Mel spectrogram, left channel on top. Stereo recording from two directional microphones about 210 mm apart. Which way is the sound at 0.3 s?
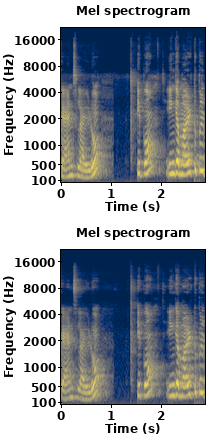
30° left (ahead or behind).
